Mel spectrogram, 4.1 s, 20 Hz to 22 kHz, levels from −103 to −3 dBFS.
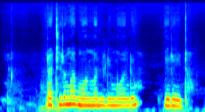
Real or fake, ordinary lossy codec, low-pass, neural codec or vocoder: fake; none; 19.8 kHz; codec, 44.1 kHz, 7.8 kbps, Pupu-Codec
